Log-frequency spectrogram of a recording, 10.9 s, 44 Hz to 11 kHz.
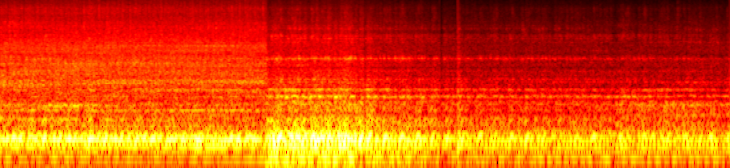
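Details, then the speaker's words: Turbo Fox Body Mustang V8, first start after turbo install, on wastegate spring pressure without upgraded fuel system, exhaust cutout closed: quiet, even low burble, steady with no knocks or ticks; normal idle. "It probably doesn't sound like it, but it's like so quiet now. We gotta get that exhaust cutout open because that is just like a whisper. It's just bloop, bloop. It sounds like a stock car."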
